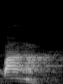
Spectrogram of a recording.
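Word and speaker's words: 빵: আছে, ইয়ং আছে, তাহলে এটার উচ্চারণ আমাকে আমরা অনুস্বরের মতো, পাং, পাং অর্থ কি পাউরুটি।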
